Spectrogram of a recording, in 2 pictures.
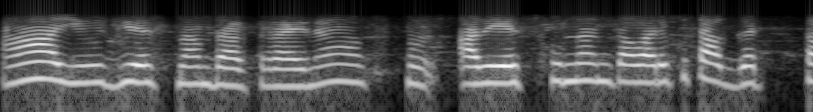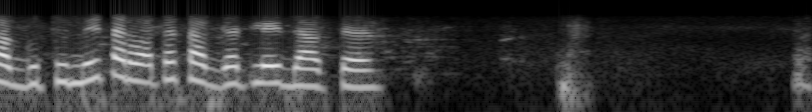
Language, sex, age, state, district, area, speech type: Telugu, female, 30-45, Andhra Pradesh, Kurnool, rural, conversation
